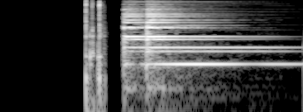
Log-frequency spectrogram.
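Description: Subscribe-animation sound effect: a quick double click, then a bright bell ding about a second in that rings on and slowly fades.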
